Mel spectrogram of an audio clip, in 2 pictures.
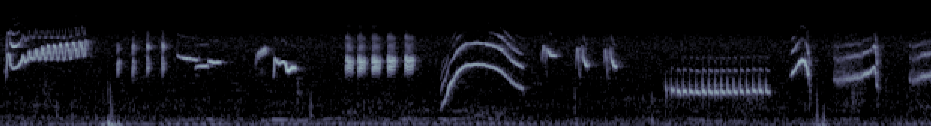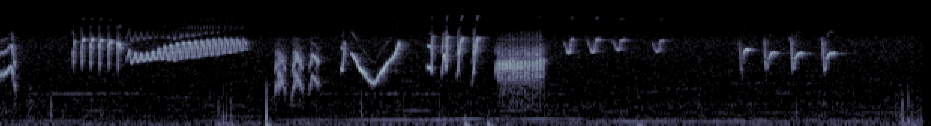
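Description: An Asian pied starling sings a varied jumble of rising and falling whistles, buzzy bursts and harsh chattering notes, over a steady low hum.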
